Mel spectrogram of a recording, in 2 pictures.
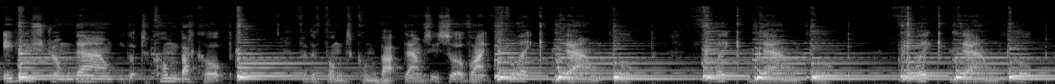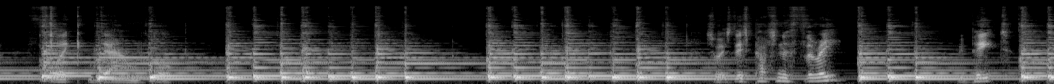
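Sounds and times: resonator ukulele strumming: 0.0s - 21.0s.

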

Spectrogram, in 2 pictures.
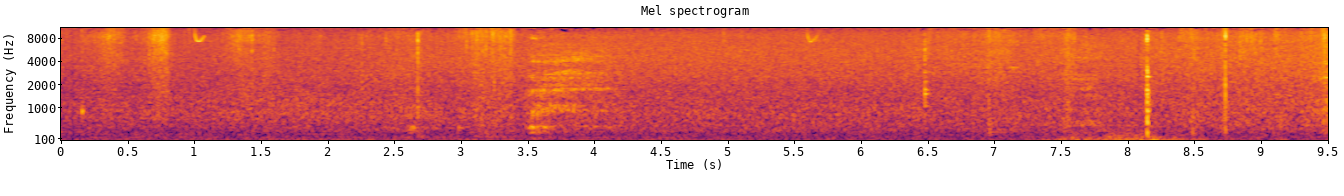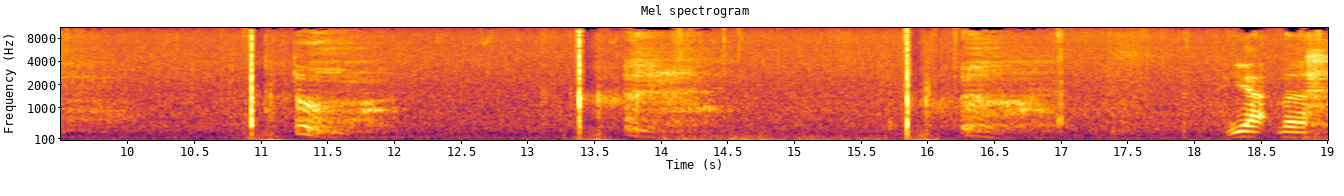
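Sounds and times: axe striking wood: 10.9s - 11.3s, 13.3s - 13.8s, 15.8s - 16.2s
man grunting: 11.2s - 12.1s, 13.7s - 14.4s, 16.2s - 17.0s.

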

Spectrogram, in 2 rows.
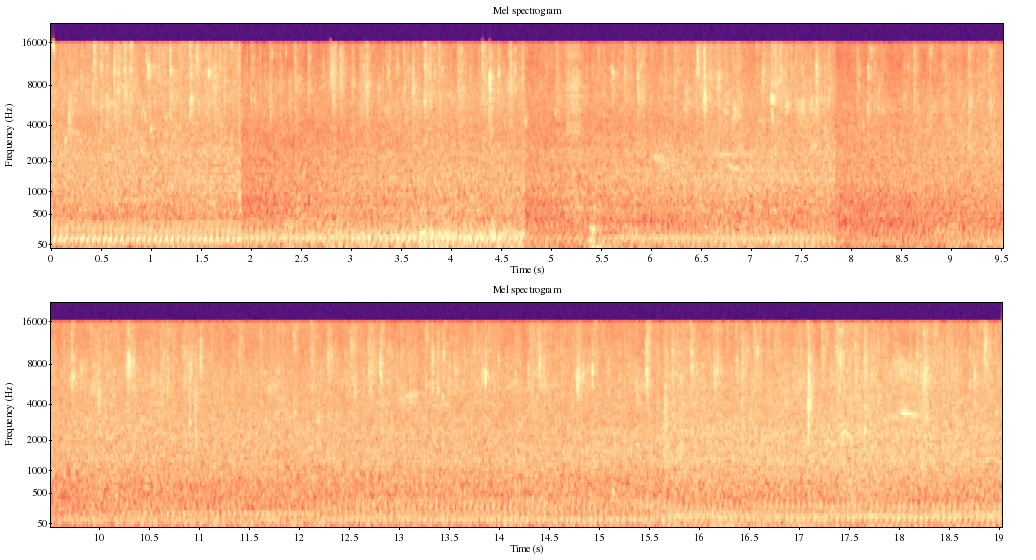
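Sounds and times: steady rain falling: 0.0s - 19.0s.

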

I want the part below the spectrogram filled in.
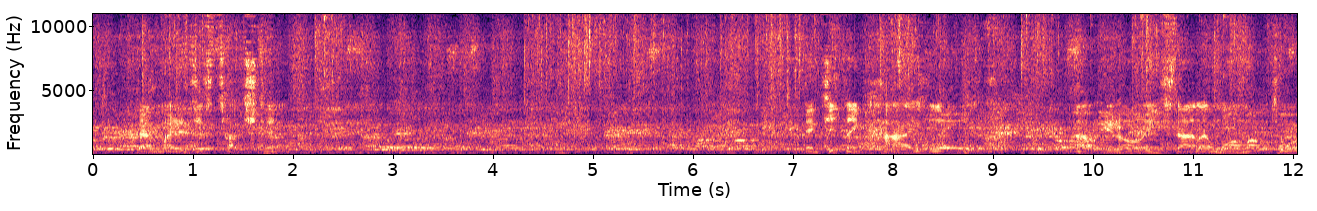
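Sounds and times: background voices: 0.0s - 12.0s.

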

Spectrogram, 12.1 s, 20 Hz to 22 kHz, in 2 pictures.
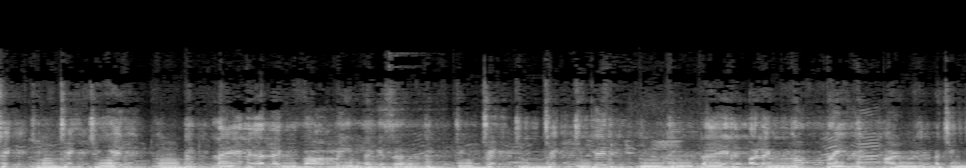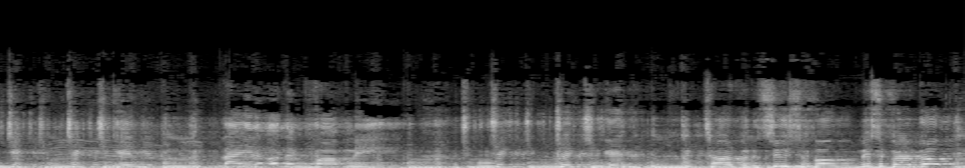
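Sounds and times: man singing: 0.0s - 12.0s
sousaphone bass line: 0.0s - 12.0s
strummed guitar: 0.0s - 12.0s.

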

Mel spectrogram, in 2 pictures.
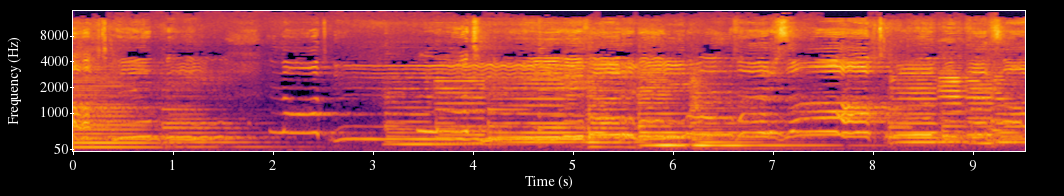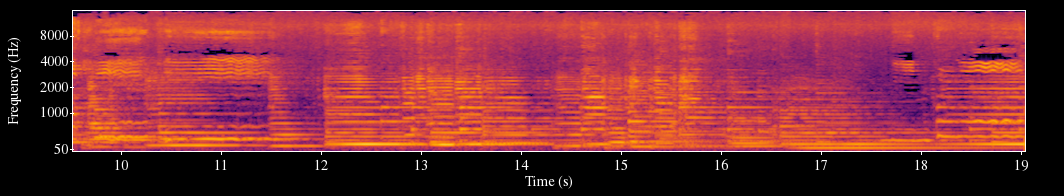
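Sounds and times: baroque string music: 0.0s - 19.0s
cello low line: 0.0s - 19.0s.

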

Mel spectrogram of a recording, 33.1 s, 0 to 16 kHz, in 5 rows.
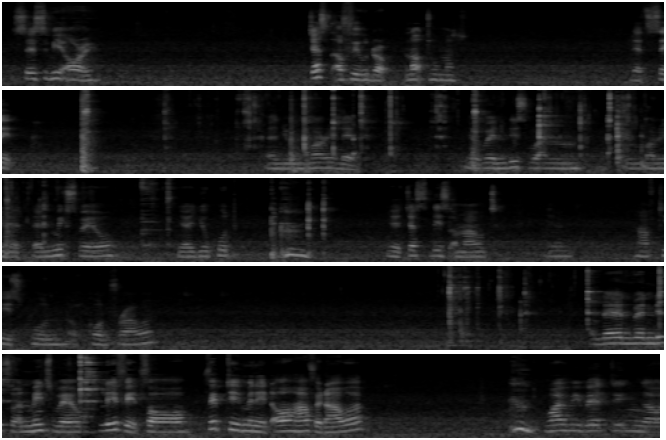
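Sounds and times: faint room hum: 0.0s - 33.0s
metal spoon clinking on bowl: 9.0s - 13.8s, 14.7s - 15.0s, 25.1s - 26.6s, 27.3s - 27.6s
kitchenware clink: 14.6s - 15.0s, 27.3s - 27.6s.

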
